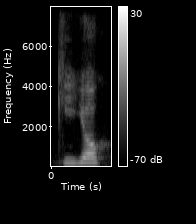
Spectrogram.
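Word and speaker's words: 기역: Aquí, esta vocal, perdón, esta consonante que tenemos acá, se llama quilloj, así como esta, quilloj. La última acá no la pronuncian muy fuerte.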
